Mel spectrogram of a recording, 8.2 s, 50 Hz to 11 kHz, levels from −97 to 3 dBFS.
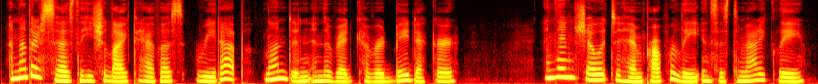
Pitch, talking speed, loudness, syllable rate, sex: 200 Hz, 190 wpm, -18 LUFS, 5.8 syllables/s, female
